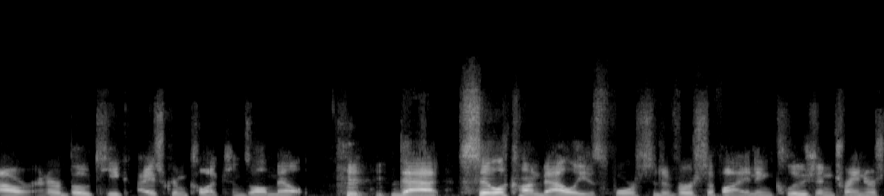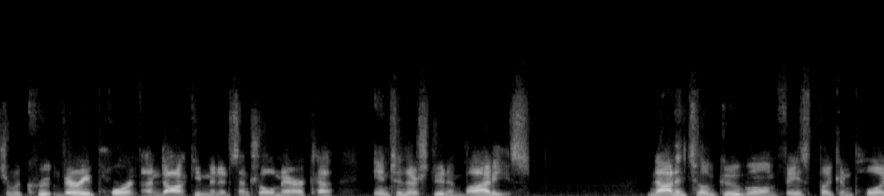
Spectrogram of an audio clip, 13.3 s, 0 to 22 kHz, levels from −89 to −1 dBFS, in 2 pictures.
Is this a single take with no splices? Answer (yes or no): no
